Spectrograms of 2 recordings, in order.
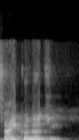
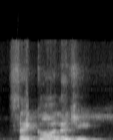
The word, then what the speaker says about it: psychology: Likewise, when you get words which end at le o g y like you said psy psychology. Okay. So what you are saying is psychology which is wrong. The right pronunciation is psychology.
